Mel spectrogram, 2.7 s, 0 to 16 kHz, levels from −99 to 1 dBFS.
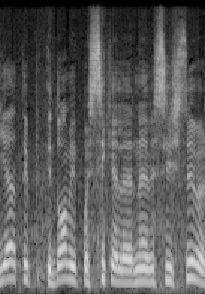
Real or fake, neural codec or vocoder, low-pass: real; none; 14.4 kHz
